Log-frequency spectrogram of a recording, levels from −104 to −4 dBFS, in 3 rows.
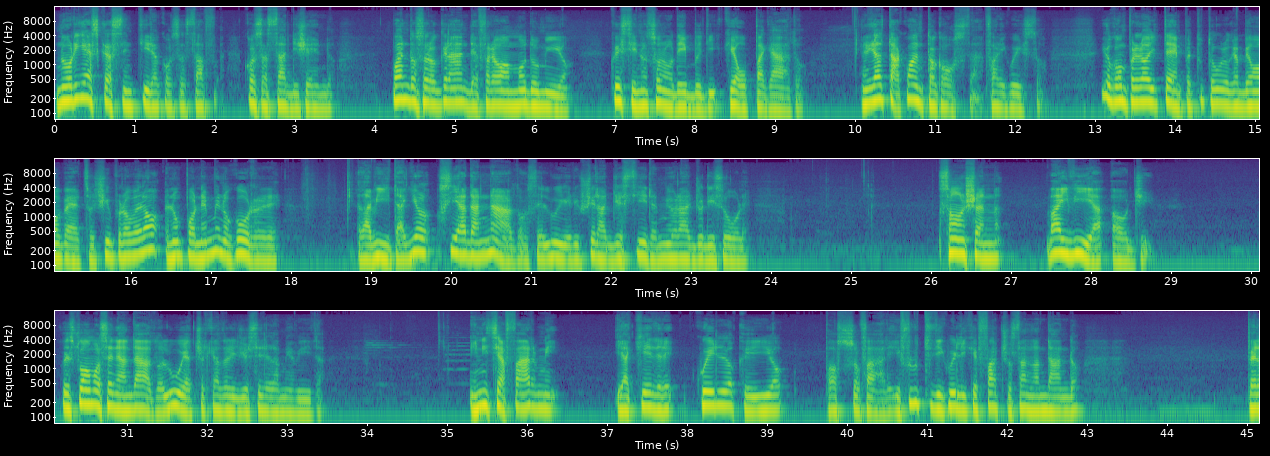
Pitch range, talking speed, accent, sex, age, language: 115-150 Hz, 130 wpm, native, male, 60-79, Italian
